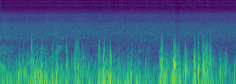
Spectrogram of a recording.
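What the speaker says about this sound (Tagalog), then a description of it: "Sa malakas ang hangin eh" Gusty wind on a beach buffets the microphone with a steady low rumble, while faint, indistinct voices come and go underneath.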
